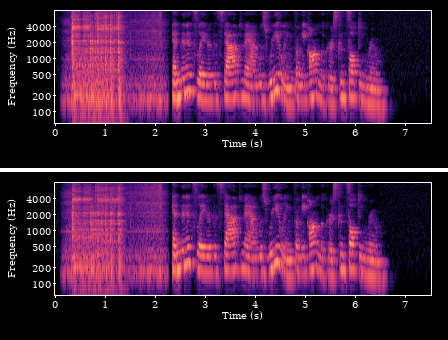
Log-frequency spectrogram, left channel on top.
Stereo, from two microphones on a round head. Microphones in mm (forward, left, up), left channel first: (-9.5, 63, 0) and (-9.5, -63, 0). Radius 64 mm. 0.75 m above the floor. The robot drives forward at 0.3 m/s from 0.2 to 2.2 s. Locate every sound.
0.3 s a cupboard door: 80° left, 0.7 m; by 1.5 s 60° left (ahead or behind), 0.8 m
2.3 s a woman speaking: 45° right (ahead or behind), 0.9 m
